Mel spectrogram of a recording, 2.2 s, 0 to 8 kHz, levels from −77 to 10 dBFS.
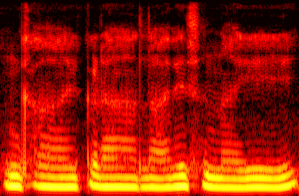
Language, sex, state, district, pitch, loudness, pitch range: Telugu, male, Andhra Pradesh, Annamaya, 145 Hz, -12 LUFS, 140-155 Hz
